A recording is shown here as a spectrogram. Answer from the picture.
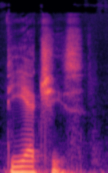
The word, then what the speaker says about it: Dieci: How do they pronounce that? – Dieci's, right? – Dieci, yeah, 10. – Yeah, 10. That means 10 in Italy.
